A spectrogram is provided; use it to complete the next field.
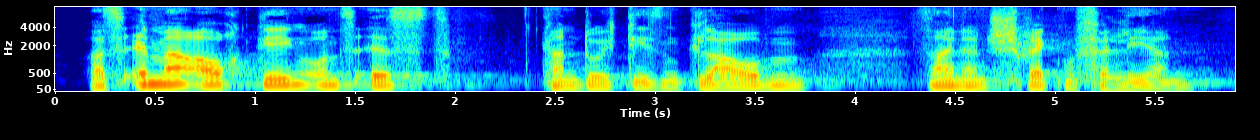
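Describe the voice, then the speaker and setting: A man with an ordinary speaking voice talks at a fairly slow pace and fairly high pitch, with ordinary pitch variation. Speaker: preacher. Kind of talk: sermon in a church service, calm and earnest, closing with a read-out prayer and amen. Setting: church. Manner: earnest, warm and measured, pastoral and conversational.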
